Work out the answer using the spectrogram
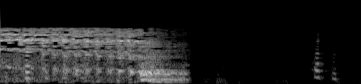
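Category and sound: animal, horse neighing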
